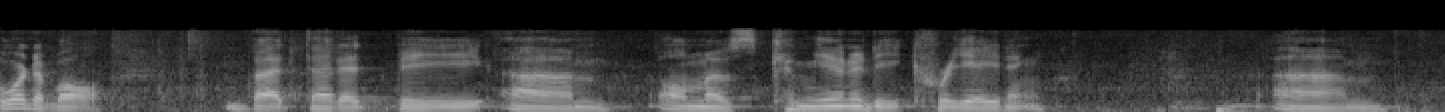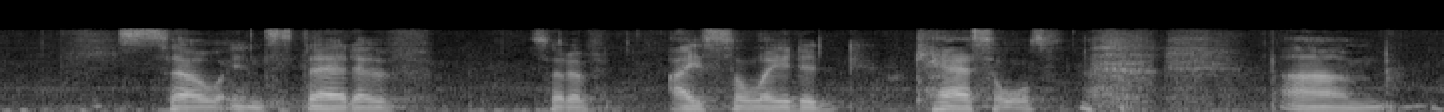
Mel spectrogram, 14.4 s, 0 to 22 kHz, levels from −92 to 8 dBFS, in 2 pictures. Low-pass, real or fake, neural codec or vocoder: 7.2 kHz; fake; codec, 44.1 kHz, 7.8 kbps, DAC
